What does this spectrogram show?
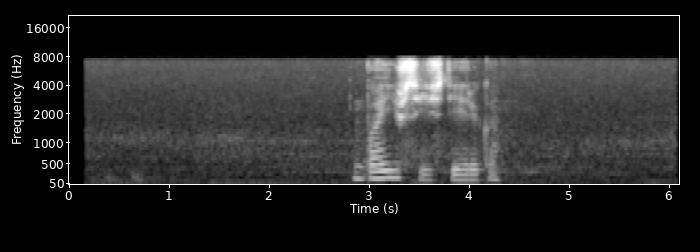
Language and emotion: Russian, sad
